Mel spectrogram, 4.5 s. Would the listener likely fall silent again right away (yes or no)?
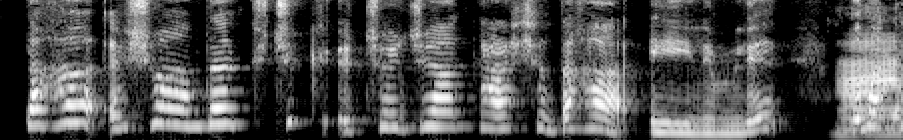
no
